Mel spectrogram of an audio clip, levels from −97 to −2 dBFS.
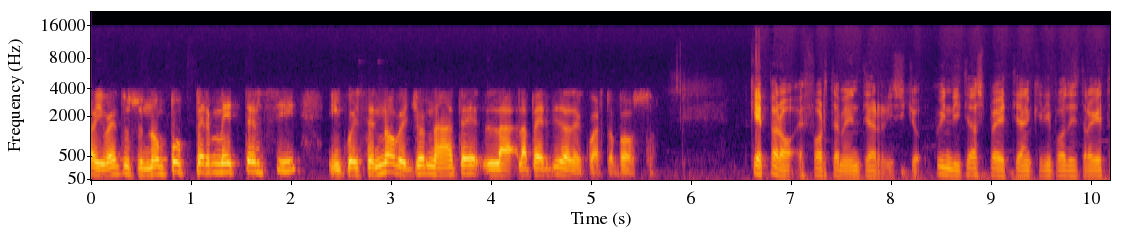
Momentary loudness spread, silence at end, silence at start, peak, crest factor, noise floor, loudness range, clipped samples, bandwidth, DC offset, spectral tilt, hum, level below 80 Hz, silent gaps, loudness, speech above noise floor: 11 LU; 0.05 s; 0 s; 0 dBFS; 22 dB; -56 dBFS; 5 LU; under 0.1%; 16 kHz; under 0.1%; -6.5 dB/octave; none; -56 dBFS; none; -22 LUFS; 34 dB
